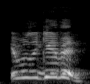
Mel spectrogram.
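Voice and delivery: usual speaking voice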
